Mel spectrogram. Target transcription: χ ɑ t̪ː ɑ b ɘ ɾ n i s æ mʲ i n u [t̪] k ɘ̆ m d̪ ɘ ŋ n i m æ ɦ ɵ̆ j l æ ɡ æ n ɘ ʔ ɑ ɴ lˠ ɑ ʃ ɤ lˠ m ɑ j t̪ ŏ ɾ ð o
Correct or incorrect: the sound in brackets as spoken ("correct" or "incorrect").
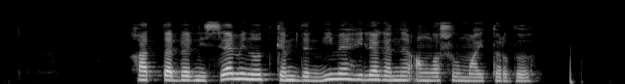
correct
